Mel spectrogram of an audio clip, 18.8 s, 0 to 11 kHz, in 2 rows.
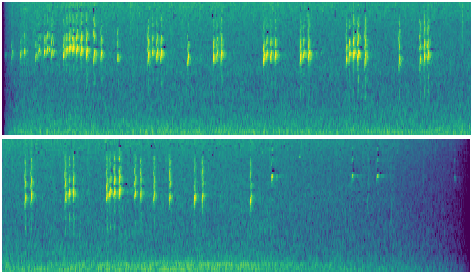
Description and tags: A recording I made literally on my front porch in January as a big mass of cold air was arriving with gusty winds. This Wren was just chattering away.
Made with Zoom H4-N using its internal microphones, with the record volume
set on 80.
